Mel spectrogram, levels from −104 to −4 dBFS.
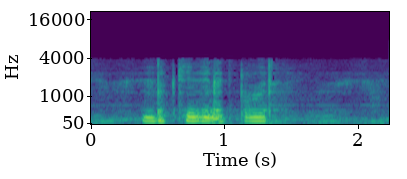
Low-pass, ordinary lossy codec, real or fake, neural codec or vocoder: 7.2 kHz; AAC, 16 kbps; fake; codec, 24 kHz, 1 kbps, SNAC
